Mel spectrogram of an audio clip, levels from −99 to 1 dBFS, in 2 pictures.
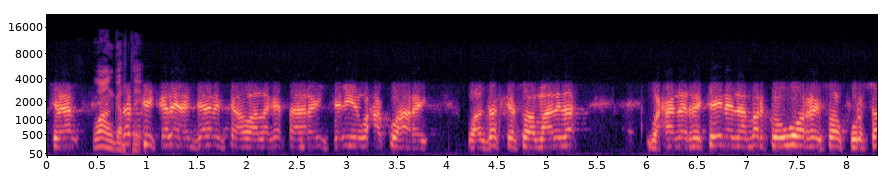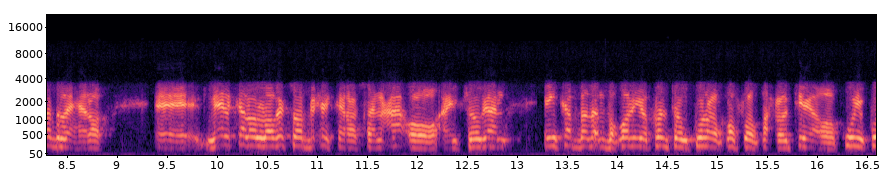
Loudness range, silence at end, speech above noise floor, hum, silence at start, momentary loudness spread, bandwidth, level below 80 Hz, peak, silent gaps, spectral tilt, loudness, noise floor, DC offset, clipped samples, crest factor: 3 LU; 0 s; 25 dB; none; 0.05 s; 7 LU; 6 kHz; -74 dBFS; -6 dBFS; none; -6 dB/octave; -21 LUFS; -46 dBFS; under 0.1%; under 0.1%; 16 dB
